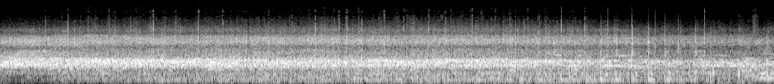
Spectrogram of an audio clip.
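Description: Large arena crowd cheering and applauding after a point in a badminton match: a loud, sustained roar that eases slightly near the end, with a few sharp claps standing out.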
